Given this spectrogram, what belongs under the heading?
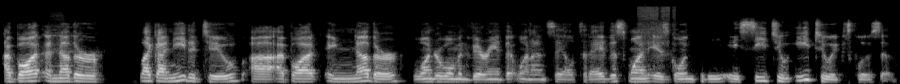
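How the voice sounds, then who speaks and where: A man's voice: medium pitch, moderate pace, fairly bright tone. A man chatting as a panel guest, telling stories at length with rambling explanations. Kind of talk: casual chat.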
